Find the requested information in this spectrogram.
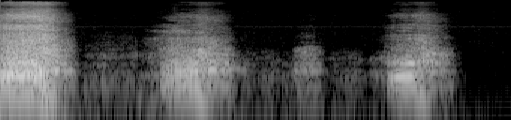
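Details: Grizzly bear producing a loud opening roar followed by softer, wavering growls and a short grunt, the calls fading quickly in a quiet setting.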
